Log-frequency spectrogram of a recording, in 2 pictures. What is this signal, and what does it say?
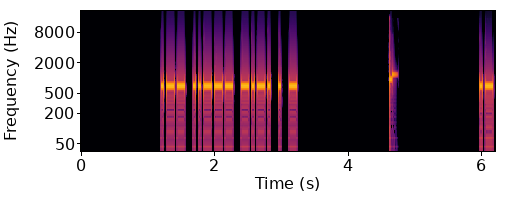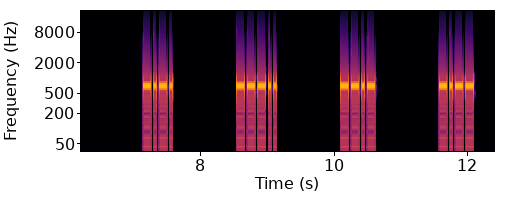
Morse code, heard as a keyed tone, about 30 wpm, spaced as for 13 wpm, 700 Hz. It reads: W2CET AC8QY
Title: USA Call Signs - 8x Character Spacing - 30wpm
